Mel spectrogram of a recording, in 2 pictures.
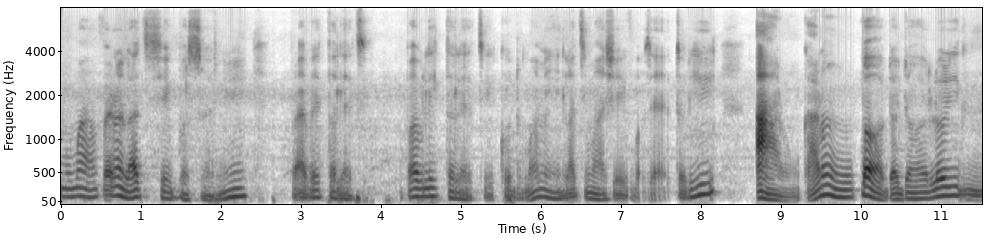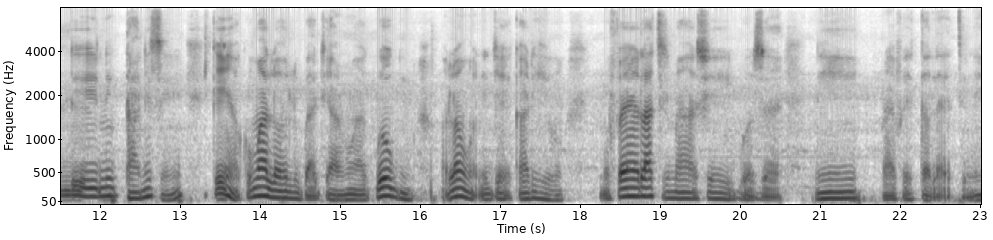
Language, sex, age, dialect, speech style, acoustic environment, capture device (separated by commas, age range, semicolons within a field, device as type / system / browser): Yoruba, male, 25-34, Nigeria - Ibadan, happy; excited; focused, silence, mobile / Linux / Chrome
